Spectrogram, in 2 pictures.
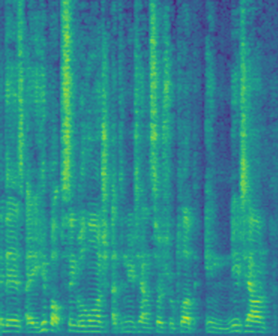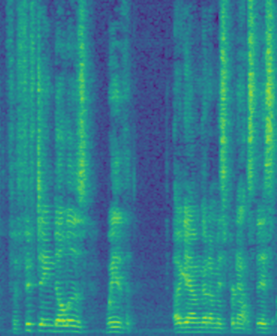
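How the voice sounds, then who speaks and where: A hoarse man, sick and half out of voice, hosting a weekly gig roundup with dry, sarcastic humor. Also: fairly high pitch, a little mellow, distant mic. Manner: dry, sarcastic, self-mocking. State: hoarse from illness. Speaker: host.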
